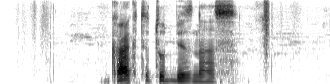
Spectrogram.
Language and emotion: Russian, neutral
